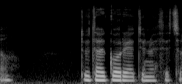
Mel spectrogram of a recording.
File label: "agoriad", Welsh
